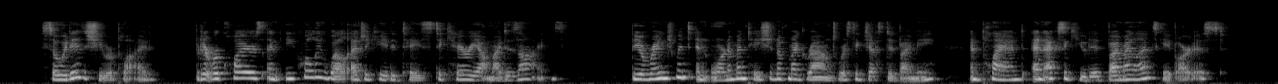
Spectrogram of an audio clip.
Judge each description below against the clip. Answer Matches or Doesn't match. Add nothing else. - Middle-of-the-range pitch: Doesn't match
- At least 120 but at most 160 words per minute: Doesn't match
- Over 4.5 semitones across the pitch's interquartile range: Doesn't match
